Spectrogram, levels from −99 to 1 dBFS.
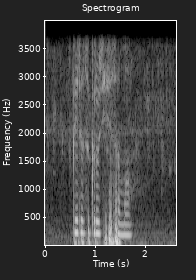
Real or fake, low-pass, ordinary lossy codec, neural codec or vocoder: real; 3.6 kHz; AAC, 32 kbps; none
